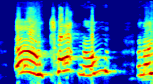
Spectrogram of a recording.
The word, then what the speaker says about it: Tottenham: And she says, oh, Tottenham.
